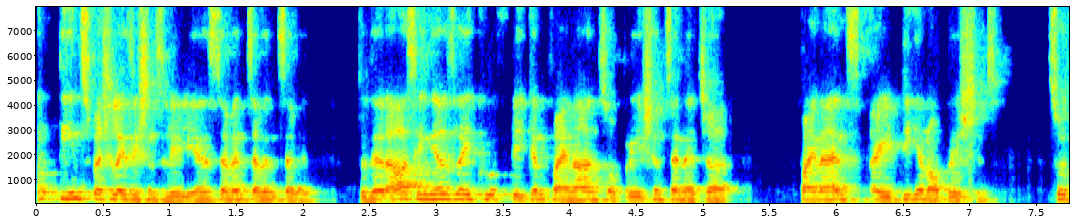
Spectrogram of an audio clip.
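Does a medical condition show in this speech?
No.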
